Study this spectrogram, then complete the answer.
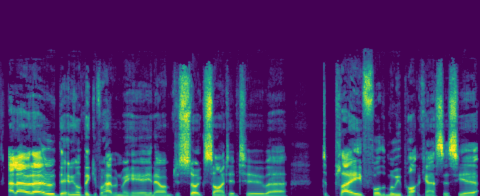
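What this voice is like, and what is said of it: Put-on British accent. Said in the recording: “What region would you say your accent is from in the UK?”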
